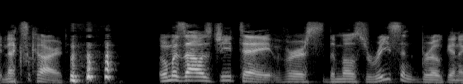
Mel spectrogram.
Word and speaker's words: Jitte: Yeah, I've said this before on the podcast, but it's not pronounced Jit or Jitty. It's Jitte. And there's no, like, question about it either. It's not like, it could be pronounced this way. It's a fucking Japanese word, and that's how it's pronounced.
